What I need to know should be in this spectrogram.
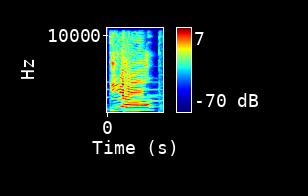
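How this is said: It sounds like a willing, agreeable yes. Go ahead, that's fine. "Sure, go ahead"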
